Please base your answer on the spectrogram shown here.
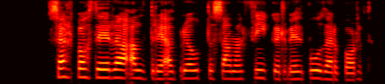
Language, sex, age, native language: Icelandic, female, 12, Icelandic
